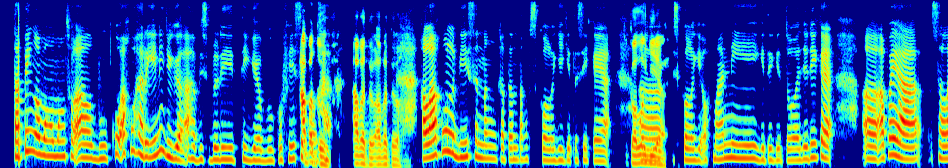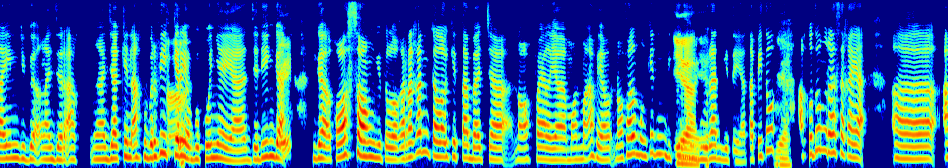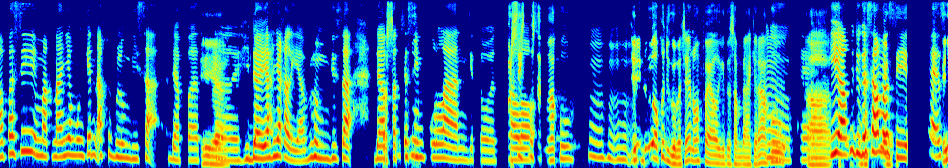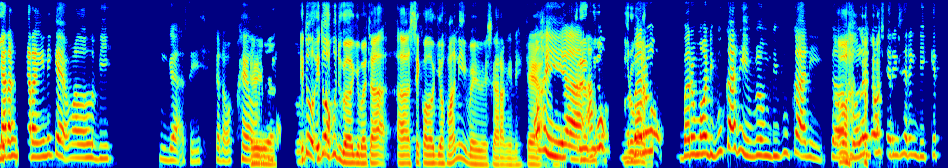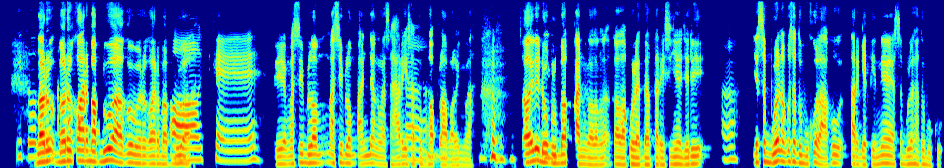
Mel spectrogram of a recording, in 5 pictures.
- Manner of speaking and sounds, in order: other background noise; in English: "by the way"; in English: "sharing-sharing"; chuckle; drawn out: "Oke"; chuckle
- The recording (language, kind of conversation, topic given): Indonesian, unstructured, Apa hal paling menyenangkan yang terjadi dalam rutinitasmu akhir-akhir ini?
